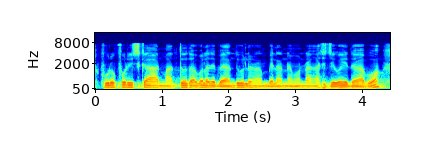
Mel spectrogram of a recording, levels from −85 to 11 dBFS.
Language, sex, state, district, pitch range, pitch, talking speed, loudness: Chakma, male, Tripura, West Tripura, 110-135 Hz, 120 Hz, 160 wpm, -14 LUFS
